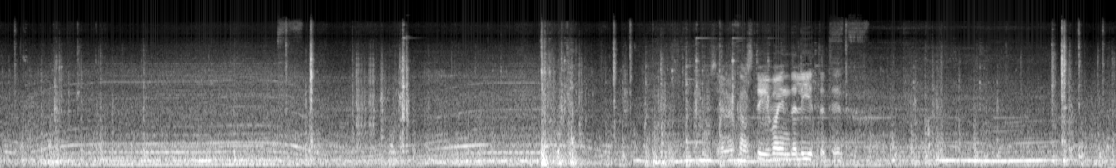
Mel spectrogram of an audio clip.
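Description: A loader's diesel engine rumbles and changes pitch as it works.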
